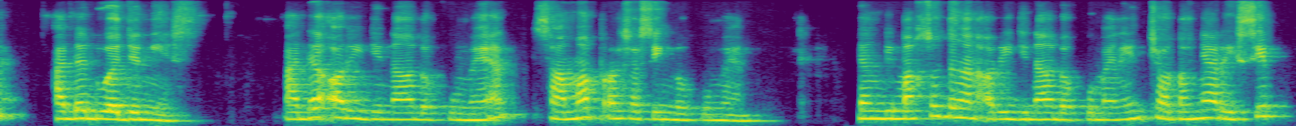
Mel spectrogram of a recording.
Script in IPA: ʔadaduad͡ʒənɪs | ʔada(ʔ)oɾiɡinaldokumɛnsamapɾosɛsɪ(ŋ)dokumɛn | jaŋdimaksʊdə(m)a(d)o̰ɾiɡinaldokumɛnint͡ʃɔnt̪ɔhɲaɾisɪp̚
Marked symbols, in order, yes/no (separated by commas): yes, yes, no, no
